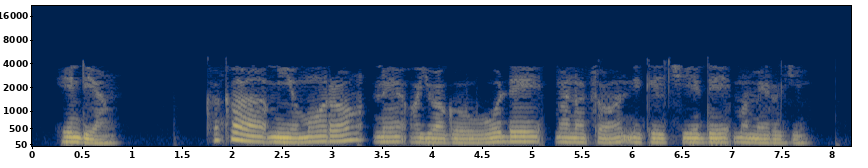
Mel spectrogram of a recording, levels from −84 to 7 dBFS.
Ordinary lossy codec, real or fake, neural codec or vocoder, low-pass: AAC, 16 kbps; fake; autoencoder, 48 kHz, 128 numbers a frame, DAC-VAE, trained on Japanese speech; 19.8 kHz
